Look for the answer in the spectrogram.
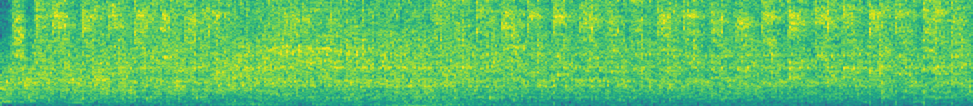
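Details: Vintage Harley Shovelhead V-twin after a full engine and transmission rebuild, new coil and new Dyna fitted, earlier popping and banging on start: now runs steadily with no popping or backfire under wind-like hiss; healthy and even.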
